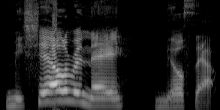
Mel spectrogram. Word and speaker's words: Micshell Milsap: Now, my guest is Dr. Micshell Milsap.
